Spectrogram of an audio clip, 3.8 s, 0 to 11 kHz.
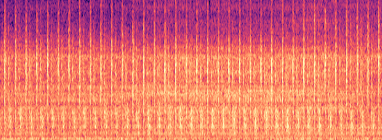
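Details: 1997 Nissan Maxima A32 3.0 automatic, knocking since overheating on the highway (leaking water pump replaced); knock has worsened and it burns oil at idle; sharp metallic knock about three raps a second; owner suspects warped head or damaged crank bearings.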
